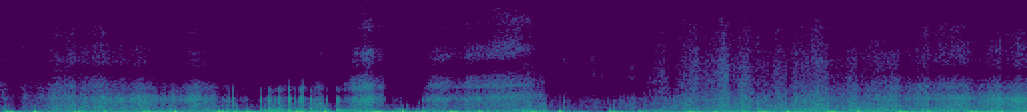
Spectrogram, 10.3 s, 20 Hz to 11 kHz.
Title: Let Me Hold You Close~ [3DIO ASMR] [Minimal Talking] [Hugs] [Fabric Sounds] [Stroking] [Heartbeat]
